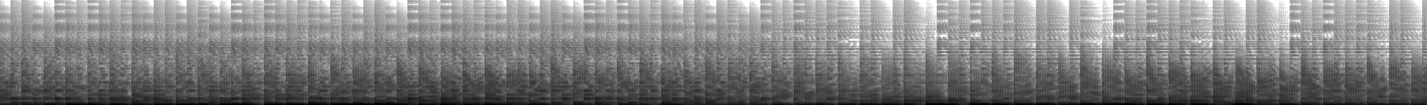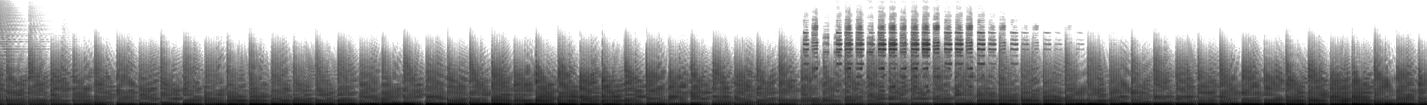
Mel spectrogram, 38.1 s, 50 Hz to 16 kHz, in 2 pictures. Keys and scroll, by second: 18.7 ctrl+F9, 35.3 ctrl+F9.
